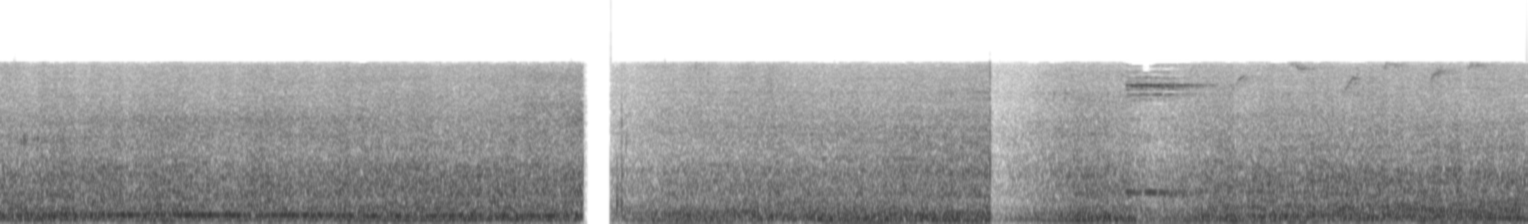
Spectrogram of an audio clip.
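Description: Steady roadside traffic noise with a low engine hum underneath. It cuts out for a split second about four and a half seconds in and dips briefly again a few seconds later.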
